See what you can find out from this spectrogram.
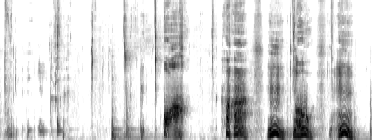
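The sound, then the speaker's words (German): Sipping wine during a tasting: a series of wet slurps, swishes and mouth clicks, sparse at first and growing louder and more frequent, joined by short voiced throat sounds. “Dann trinke ich jetzt mal.”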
